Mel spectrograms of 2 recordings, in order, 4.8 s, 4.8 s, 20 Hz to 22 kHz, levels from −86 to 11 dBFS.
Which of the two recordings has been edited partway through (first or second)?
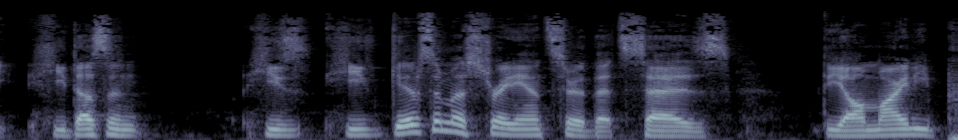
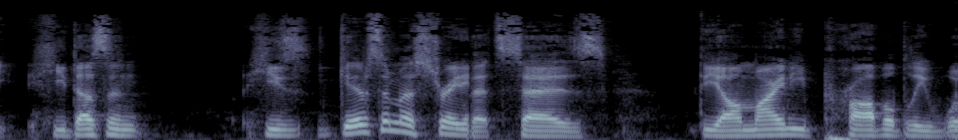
second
